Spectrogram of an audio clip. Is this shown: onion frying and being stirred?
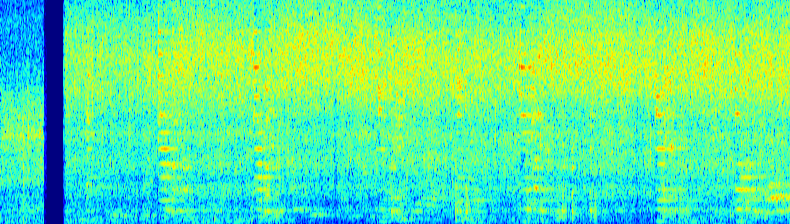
yes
